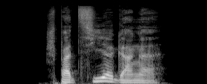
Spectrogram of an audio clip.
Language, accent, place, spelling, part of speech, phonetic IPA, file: German, Germany, Berlin, Spaziergange, noun, [ʃpaˈt͡siːɐ̯ˌɡaŋə], De-Spaziergange.ogg
- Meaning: dative of Spaziergang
